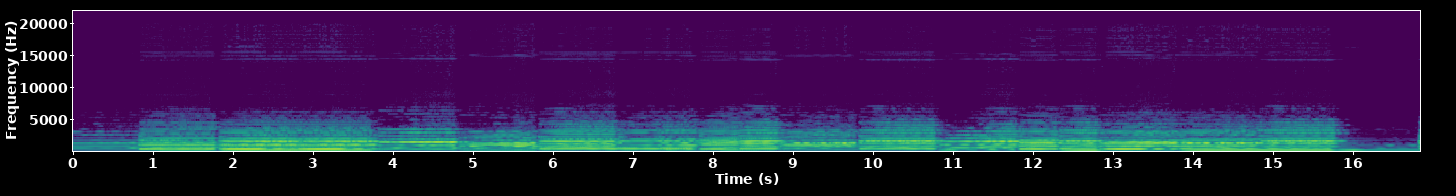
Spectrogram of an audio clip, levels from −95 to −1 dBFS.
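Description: Noise suppressor applied to music or sounds, throughout: a speech-oriented suppressor treats sustained material as noise, so the level swings by roughly 15 dB, pumping and thinning the sound.

Sound cut by the noise suppressor, at 0.0–0.84 s (about 17 dB down), 4.82–5.24 s (about 10 dB), 9.25–9.55 s and 10.82–11.12 s (about 5 dB each), and from 15.8 s to the end (about 17 dB). Each time, steady or decaying sound is pulled under while sudden onsets pass.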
